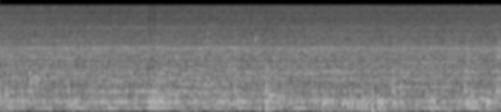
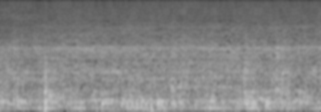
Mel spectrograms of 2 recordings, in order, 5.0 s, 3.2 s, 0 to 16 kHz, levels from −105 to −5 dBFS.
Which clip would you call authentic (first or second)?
first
